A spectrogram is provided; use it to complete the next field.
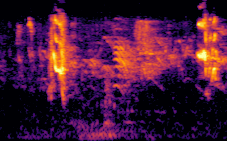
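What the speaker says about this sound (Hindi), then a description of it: "देखो ये गौरे पक्षी है जो पानी के अंदर है" Small sparrows playing in rainwater give a couple of short, bright chirps, one near the start and another near the end, over a faint background murmur.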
